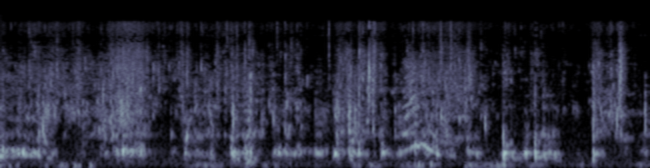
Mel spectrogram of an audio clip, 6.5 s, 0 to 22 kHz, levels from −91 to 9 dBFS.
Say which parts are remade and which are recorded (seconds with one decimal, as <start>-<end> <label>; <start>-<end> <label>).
0.0-6.5 recorded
